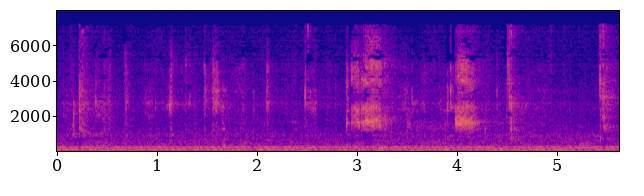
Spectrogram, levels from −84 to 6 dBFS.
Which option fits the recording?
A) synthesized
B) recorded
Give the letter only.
A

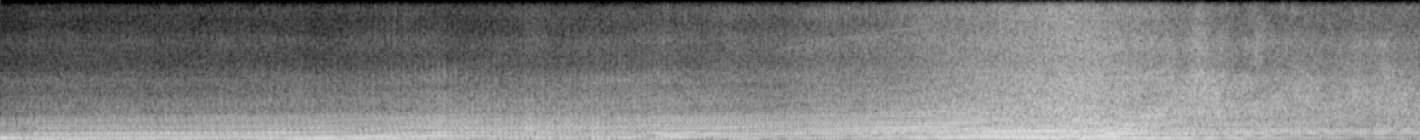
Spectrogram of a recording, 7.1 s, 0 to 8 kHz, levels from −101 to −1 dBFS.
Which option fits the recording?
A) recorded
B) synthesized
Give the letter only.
A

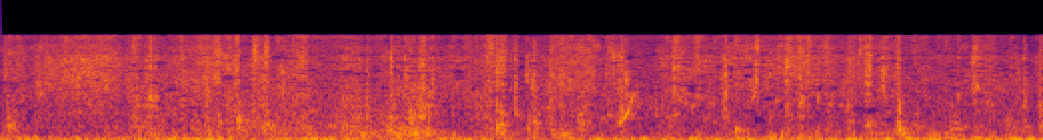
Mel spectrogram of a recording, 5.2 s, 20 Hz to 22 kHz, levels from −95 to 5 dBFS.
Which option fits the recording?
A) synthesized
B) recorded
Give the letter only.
B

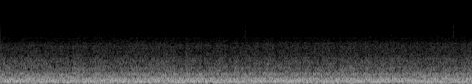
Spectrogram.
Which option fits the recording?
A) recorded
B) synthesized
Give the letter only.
A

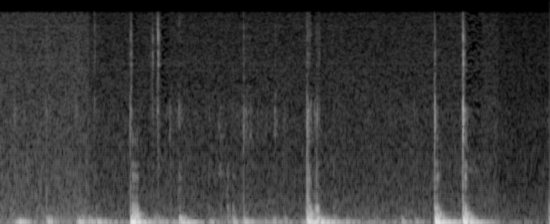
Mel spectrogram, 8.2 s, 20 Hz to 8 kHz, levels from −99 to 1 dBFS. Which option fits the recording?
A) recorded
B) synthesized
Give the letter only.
A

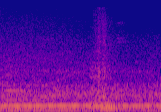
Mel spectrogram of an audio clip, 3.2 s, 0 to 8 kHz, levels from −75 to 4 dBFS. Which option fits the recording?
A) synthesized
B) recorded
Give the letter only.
B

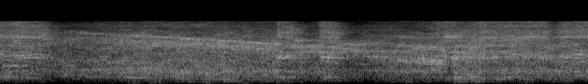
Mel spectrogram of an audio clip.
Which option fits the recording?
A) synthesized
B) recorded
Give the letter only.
A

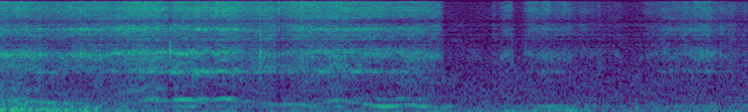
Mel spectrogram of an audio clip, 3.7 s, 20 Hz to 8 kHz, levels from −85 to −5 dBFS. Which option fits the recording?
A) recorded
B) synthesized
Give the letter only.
B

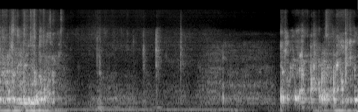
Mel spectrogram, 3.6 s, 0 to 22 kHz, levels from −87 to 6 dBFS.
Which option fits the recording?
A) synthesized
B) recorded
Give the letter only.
A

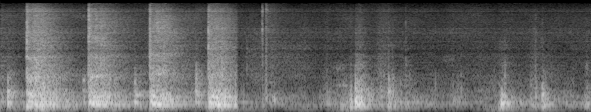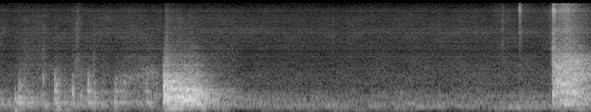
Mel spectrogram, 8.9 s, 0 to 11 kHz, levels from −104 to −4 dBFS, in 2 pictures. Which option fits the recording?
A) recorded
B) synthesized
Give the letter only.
B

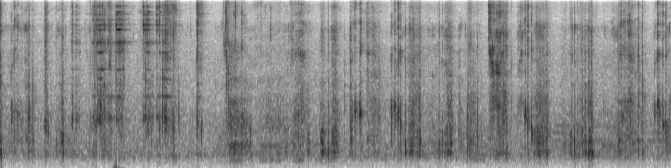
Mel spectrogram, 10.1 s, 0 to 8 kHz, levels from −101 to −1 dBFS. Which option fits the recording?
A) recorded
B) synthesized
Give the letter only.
A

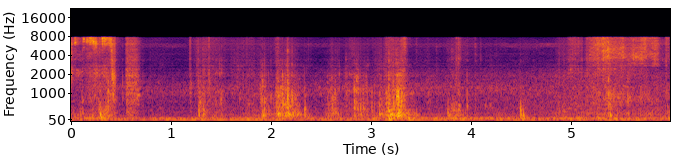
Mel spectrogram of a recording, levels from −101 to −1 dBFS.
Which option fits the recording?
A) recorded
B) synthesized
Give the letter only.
B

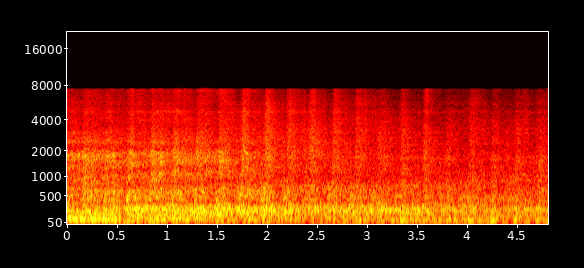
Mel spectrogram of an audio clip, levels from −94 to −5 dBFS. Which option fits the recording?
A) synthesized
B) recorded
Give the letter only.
A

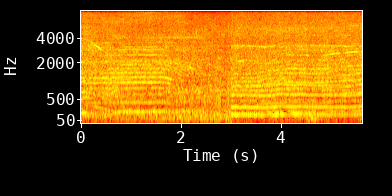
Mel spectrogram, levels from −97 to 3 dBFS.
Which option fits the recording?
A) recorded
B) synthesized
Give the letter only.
A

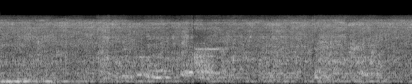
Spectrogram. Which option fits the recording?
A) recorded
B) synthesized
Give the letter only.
B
